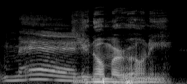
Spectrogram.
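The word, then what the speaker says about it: Maroni: like man you know Moroni rhymes with pepperoni he flips he flips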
